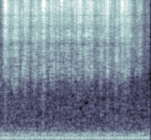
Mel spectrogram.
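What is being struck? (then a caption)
Plastic marker pen with mixing ball. A Spectrum Noir crystal-clear sparkle pen, which is nearly running out, is shaken before use. It makes a quick, bright, crinkly rattle of small clicks over a steady low hum.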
